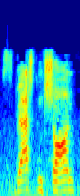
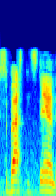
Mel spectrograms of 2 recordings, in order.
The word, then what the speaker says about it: Sebastian Stan: Marvel I I don't like the idea of Sebastian Sean uh wait Sebastian Stan is that is that is that did I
